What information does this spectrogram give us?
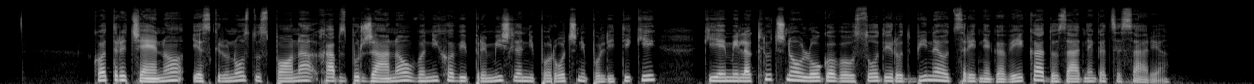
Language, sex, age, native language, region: Slovenian, female, 30-49, Slovenian, Central Slovenia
